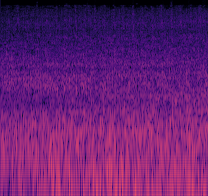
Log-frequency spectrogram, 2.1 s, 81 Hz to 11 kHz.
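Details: 2017-2019 Chevy L5P Duramax 6.6 diesel warming up at idle after No. 4 injector pigtail replacement and two days sitting, no leaks: smooth, even rumble with no knocks, misses or ticks, warming up normally.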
